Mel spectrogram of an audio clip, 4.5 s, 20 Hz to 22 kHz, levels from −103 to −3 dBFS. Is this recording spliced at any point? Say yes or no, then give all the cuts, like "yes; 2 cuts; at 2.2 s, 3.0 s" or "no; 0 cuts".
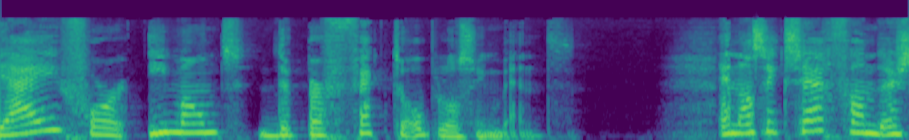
yes; 1 cut; at 3.6 s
